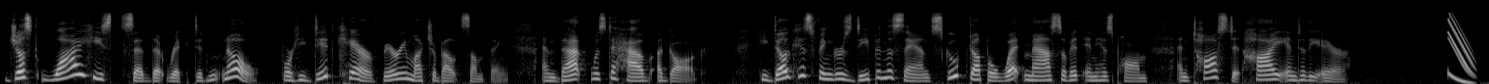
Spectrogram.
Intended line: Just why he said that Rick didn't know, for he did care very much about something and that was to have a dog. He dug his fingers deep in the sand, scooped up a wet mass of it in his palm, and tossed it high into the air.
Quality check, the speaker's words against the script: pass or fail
pass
